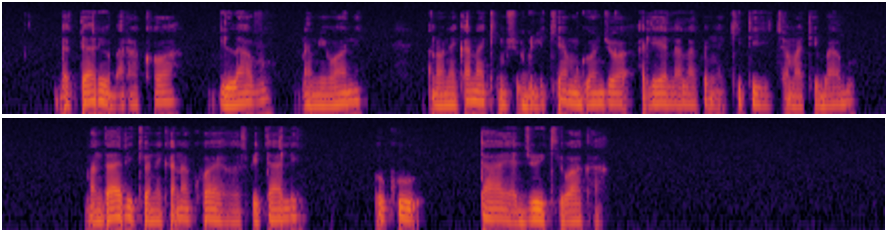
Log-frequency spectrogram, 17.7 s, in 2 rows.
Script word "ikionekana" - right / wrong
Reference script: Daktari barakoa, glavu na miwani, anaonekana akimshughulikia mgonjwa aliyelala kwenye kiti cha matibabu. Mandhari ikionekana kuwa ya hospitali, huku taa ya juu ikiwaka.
right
